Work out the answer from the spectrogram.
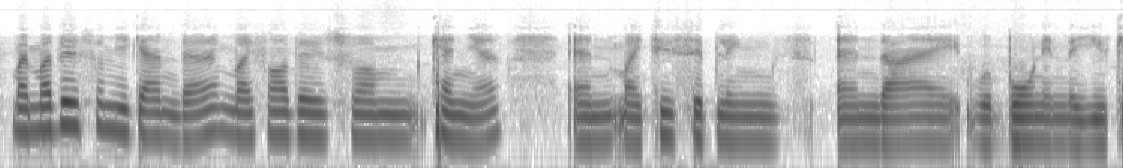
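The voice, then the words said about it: English accent. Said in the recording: “the English accent”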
